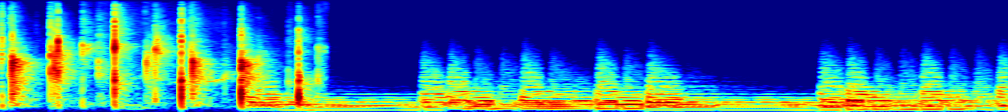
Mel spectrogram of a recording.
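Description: A brief burst of applause, about ten sharp, close claps over a second and a half, then it stops and upbeat music with a steady beat takes over.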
